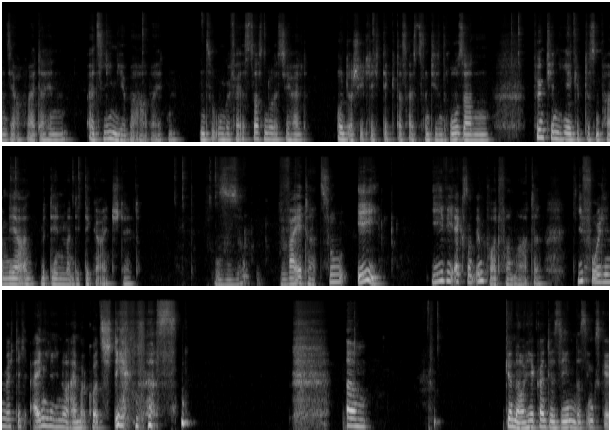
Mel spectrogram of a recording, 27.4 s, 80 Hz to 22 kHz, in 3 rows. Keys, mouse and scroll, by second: 1.1-3.6 drag, 5.2-7.1 drag, 8.9 click, 9.8 click, 10.5 click, 11.5 click, 13.0 click, 13.5 click, 14.1-15.4 scroll down 4, 15.8-17.4 scroll down 1, 18.3-18.9 scroll down 1.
